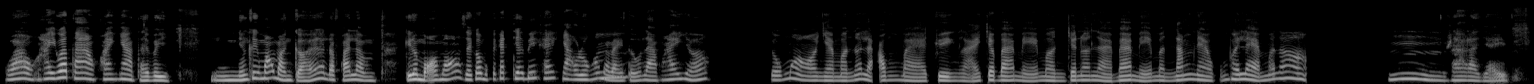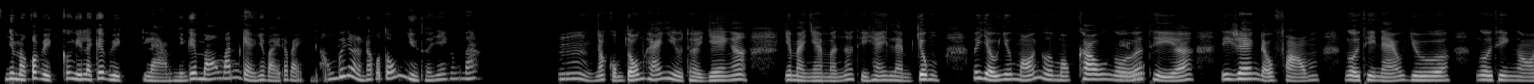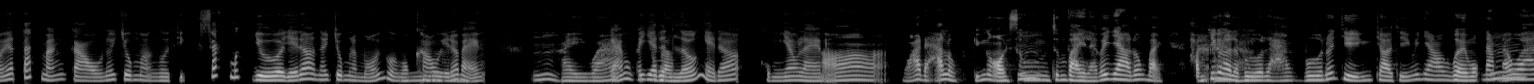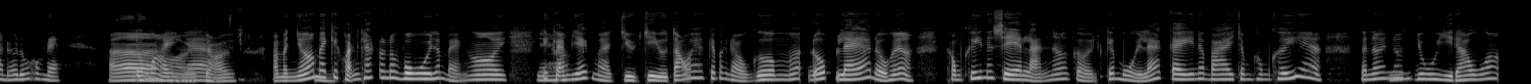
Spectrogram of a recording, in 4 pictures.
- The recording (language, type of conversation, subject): Vietnamese, podcast, Gia đình bạn giữ gìn truyền thống trong dịp Tết như thế nào?
- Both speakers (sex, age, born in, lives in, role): female, 20-24, Vietnam, Vietnam, host; female, 25-29, Vietnam, Vietnam, guest
- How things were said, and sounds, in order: tapping; sniff; other background noise; other noise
